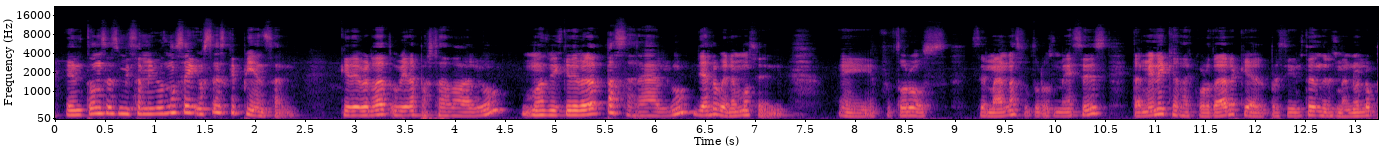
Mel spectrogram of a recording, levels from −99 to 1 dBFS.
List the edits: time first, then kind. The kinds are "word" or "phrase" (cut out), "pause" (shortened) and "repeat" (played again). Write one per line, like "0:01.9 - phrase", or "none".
none

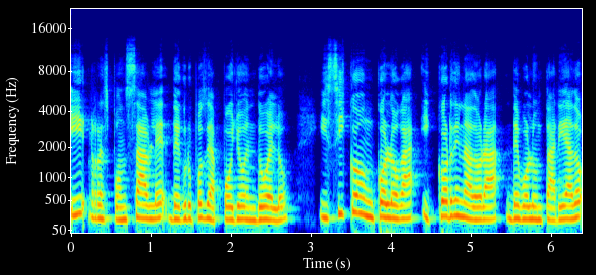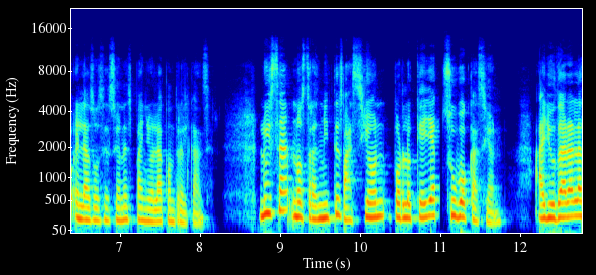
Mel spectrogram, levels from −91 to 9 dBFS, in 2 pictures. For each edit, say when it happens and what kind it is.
0:09.8 - word
0:11.0 - word

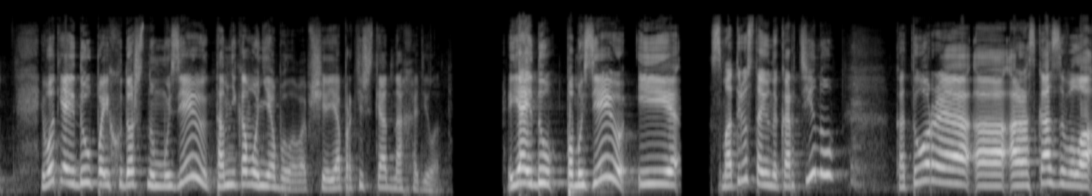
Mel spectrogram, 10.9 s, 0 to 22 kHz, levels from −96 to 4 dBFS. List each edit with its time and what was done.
none

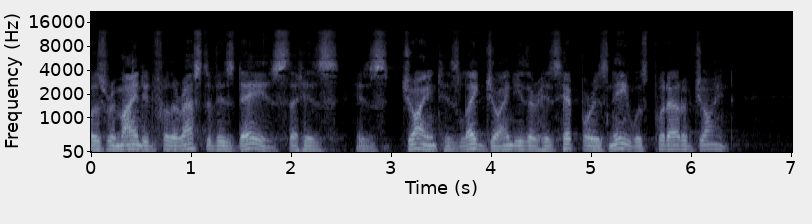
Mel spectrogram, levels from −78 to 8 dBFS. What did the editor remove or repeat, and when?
0:02.6 - pause

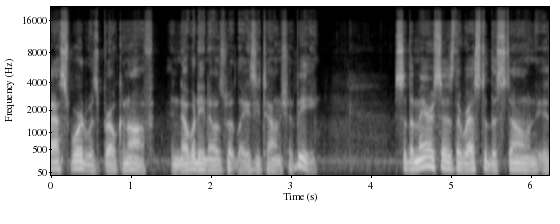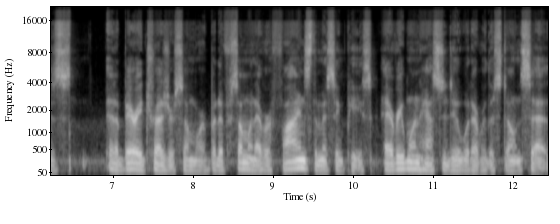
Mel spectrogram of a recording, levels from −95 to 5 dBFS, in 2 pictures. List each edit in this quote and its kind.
0:03.0 - word
0:10.3 - pause

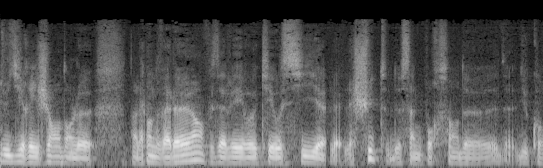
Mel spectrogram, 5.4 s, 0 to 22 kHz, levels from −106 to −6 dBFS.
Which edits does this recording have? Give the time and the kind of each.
0:01.4 - word
0:03.2 - word

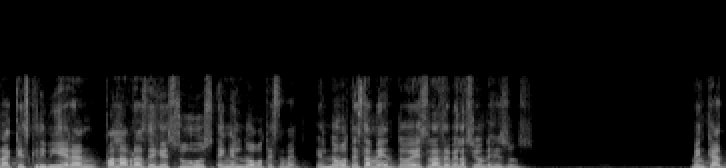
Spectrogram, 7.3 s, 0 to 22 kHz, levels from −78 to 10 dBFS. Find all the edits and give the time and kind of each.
0:01.0 - word
0:03.1 - pause

